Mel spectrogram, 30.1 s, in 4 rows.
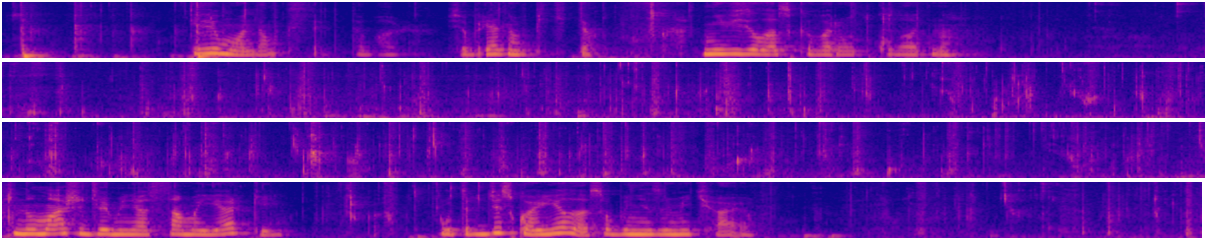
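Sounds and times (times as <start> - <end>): person chewing crunchy salad: 6.4 - 22.7, 24.4 - 25.6, 27.1 - 30.0.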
